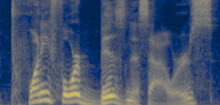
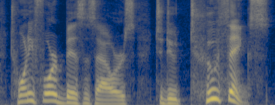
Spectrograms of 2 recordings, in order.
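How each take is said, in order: First: Slow and deliberate, leaning on "business hours"; emphatic slow "business hours"; stress on business hours. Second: Said in the usual way. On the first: Shown as a demonstration. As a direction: spell out "twenty-four business hours" word by word. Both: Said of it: "I stress the word business hours".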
